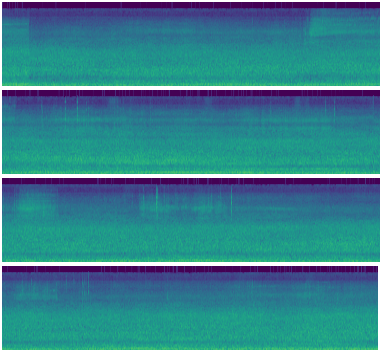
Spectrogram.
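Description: Steady road traffic noise from passing cars, with wind on the microphone. A thin, higher hiss comes and goes several times.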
